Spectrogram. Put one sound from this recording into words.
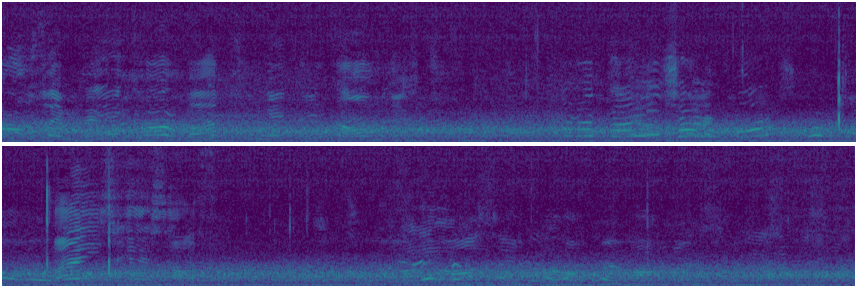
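Young men shout and cheer outdoors in an open field.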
